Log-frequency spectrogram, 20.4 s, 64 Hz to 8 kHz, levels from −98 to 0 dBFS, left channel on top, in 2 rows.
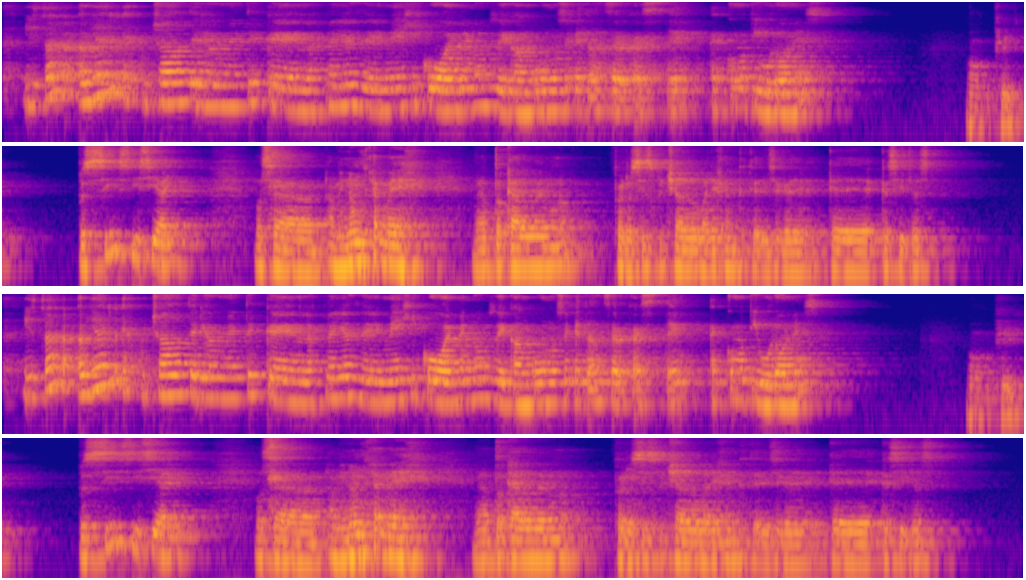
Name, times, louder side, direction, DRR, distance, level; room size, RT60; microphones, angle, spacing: voice 1, 0.2-6.8 7.1-8.2 12.9-13.0, right 2 dB, 90° right, 1 dB, 0.6 m, -26 dB
voice 2, 9.6-10.1 11.0-12.0 12.3-15.9 16.3-19.5, left 2 dB, 35° left, 2 dB, 0.4 m, -26 dB
5.3 x 2.1 x 2.9 m, 1.3 s
head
